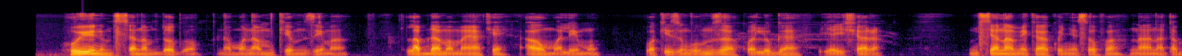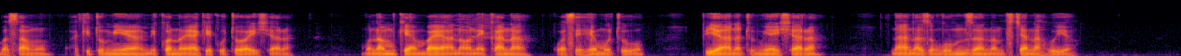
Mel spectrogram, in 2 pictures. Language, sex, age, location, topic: Swahili, male, 25-35, Nairobi, education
